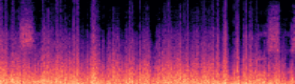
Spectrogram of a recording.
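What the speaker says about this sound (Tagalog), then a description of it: "Kasi kaya lakas ng hangin dyan." Strong wind gusts buffet the microphone at a beach resort in Calatagan, Batangas, a steady, loud rushing roar with no talk.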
